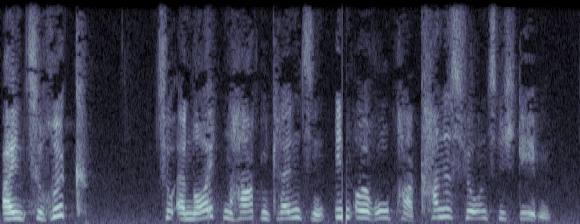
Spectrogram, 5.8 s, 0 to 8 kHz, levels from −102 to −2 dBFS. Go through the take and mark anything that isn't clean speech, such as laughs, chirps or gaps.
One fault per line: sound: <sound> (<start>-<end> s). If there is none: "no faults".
sound: dropout (3.4-3.5 s)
